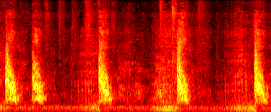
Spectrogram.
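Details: Pet dog play-fighting with its owner, barking in five sharp, loud bursts roughly once a second, each bark with a falling harmonic tail, over a low background hum.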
